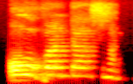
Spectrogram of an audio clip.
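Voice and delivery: high, slow, fearful gasp of a word; a disciple's terrified cry; frightened cry. Acted. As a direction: cry it out as if seeing a ghost. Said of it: "dieron voces de miedo".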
